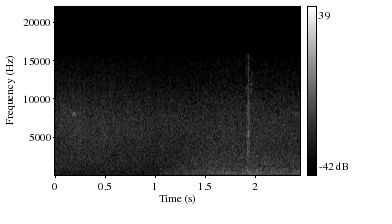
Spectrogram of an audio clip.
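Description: A stream trickles gently over stones.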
